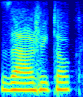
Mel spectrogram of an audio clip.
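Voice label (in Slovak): "zážitok", Slovak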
